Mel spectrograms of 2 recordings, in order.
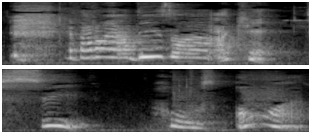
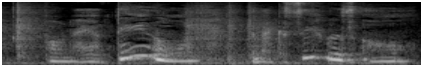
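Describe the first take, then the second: First: Mock complaint. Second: Said in the usual way. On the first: I know it's funny.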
